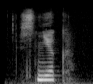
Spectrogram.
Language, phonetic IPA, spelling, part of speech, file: Russian, [snʲek], снег, noun, Ru-снег.ogg
- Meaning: 1. snow 2. snow, the white electrical noise on a TV set when there is no TV signal 3. cocaine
